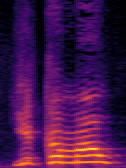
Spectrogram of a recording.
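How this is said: It is said in a high-pitched voice.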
